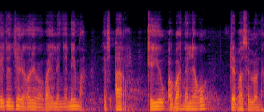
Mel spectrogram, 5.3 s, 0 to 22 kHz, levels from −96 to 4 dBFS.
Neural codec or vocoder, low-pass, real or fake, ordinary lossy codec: codec, 44.1 kHz, 3.4 kbps, Pupu-Codec; 14.4 kHz; fake; none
